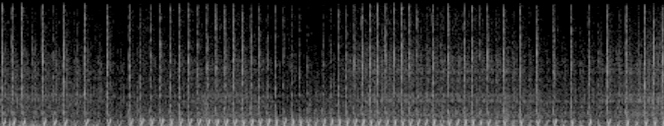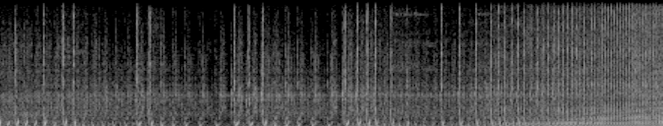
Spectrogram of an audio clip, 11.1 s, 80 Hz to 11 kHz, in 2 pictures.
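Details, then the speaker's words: Tecumseh OHH50 single on a vintage Manco American Express go-kart, fresh rebuild, rigged fuel pump, cold icy weather: thumps fairly evenly then stumbles and falters on throttle; it bogs off the line and the owner suspects it needs a bigger main jet. "I think as it sits right now, it might need more main jet, which is all, you know, it's all in the tuning really because it kind of it runs good, but it's kind of got a bog off the whenever you off the line, whenever you give it the gas."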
